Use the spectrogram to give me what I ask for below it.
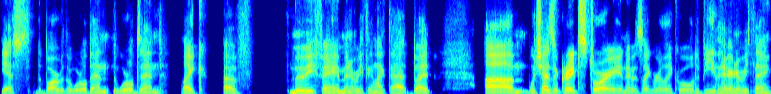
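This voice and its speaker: A man speaks at a fairly low pitch in a bright, sharp tone with monotone, flat intonation. The background is quiet. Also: fairly quick pace. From Texas, El Paso. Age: 30s. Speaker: podcast host. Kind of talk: casual chat. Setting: studio.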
